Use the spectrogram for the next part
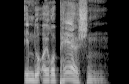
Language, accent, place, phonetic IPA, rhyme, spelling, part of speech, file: German, Germany, Berlin, [ˌɪndoʔɔɪ̯ʁoˈpɛːɪʃn̩], -ɛːɪʃn̩, indoeuropäischen, adjective, De-indoeuropäischen.ogg
- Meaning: inflection of indoeuropäisch: 1. strong genitive masculine/neuter singular 2. weak/mixed genitive/dative all-gender singular 3. strong/weak/mixed accusative masculine singular 4. strong dative plural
